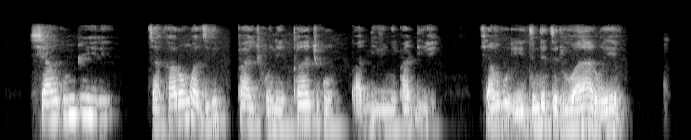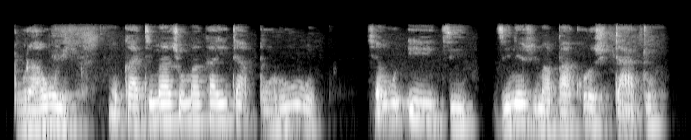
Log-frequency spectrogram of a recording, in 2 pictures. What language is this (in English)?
Shona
